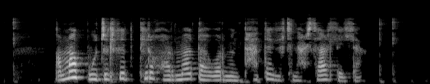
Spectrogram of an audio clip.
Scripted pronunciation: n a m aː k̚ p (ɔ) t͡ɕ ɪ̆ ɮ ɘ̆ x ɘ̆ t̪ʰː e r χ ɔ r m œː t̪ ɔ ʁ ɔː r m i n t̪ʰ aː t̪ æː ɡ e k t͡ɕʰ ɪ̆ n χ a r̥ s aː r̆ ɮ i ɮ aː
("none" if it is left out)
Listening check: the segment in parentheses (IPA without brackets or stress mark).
u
